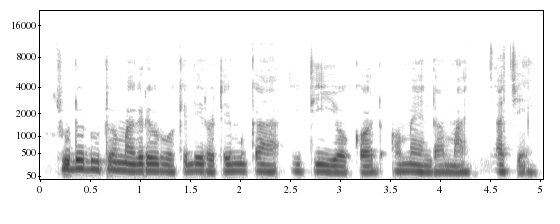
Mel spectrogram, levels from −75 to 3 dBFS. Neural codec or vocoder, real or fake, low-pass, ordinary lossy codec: none; real; none; none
